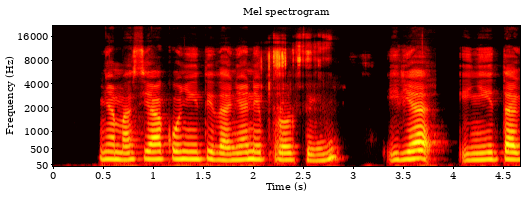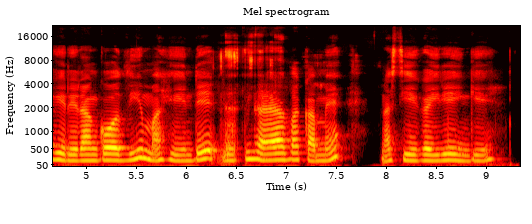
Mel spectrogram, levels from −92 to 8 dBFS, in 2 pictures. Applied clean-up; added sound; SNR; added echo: neural mask model Resemble Enhance denoiser.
